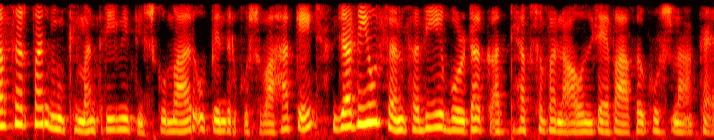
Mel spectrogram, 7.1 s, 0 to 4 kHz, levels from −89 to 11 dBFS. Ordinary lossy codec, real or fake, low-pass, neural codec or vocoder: none; fake; 3.6 kHz; codec, 16 kHz, 4 kbps, X-Codec, WavLM features, trained on Multilingual LibriSpeech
